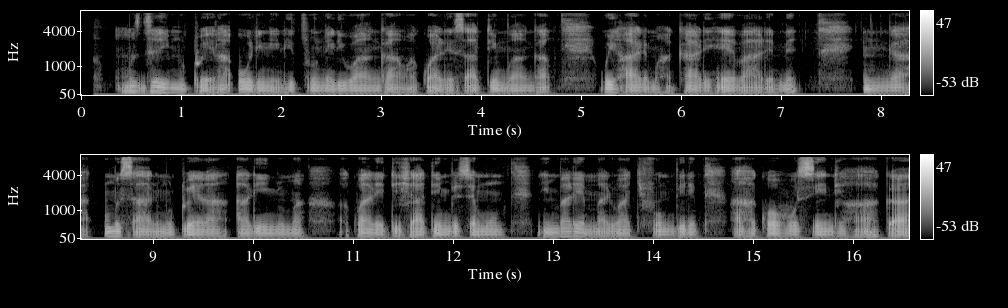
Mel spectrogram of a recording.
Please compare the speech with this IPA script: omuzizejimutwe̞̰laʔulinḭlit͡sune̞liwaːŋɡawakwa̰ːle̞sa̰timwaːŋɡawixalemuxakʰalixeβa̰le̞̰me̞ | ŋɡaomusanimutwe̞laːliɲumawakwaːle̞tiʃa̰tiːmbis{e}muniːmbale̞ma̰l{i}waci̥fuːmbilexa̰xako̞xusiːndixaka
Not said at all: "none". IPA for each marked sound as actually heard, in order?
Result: e, i

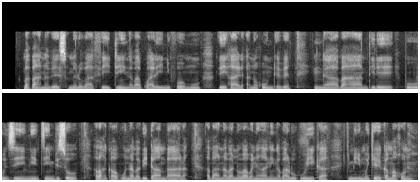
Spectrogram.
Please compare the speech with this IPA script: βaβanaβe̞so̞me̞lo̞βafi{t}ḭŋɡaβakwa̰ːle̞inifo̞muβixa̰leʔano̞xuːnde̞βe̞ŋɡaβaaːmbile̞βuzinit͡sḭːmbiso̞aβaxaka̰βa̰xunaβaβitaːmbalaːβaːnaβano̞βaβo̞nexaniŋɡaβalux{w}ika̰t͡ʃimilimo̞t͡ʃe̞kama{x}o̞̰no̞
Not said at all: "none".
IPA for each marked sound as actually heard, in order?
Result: t, u, x

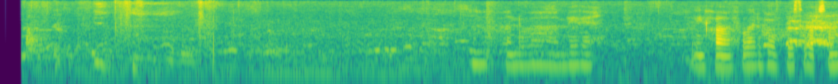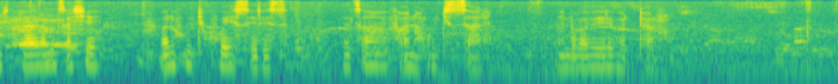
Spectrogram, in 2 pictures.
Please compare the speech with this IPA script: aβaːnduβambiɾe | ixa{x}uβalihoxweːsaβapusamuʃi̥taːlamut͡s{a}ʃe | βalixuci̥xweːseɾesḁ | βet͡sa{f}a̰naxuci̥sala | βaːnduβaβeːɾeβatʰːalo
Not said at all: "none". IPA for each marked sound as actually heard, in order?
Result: f, a, f

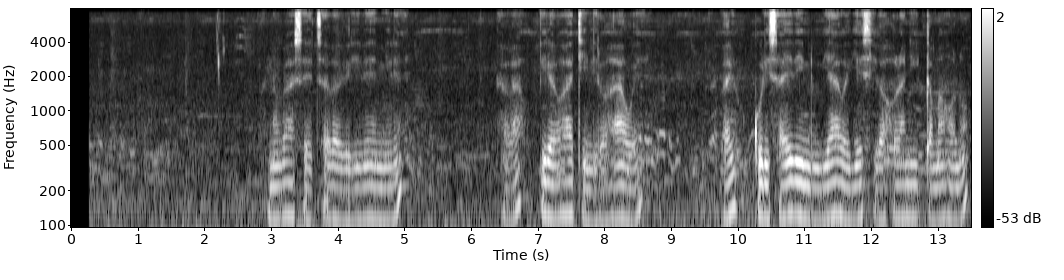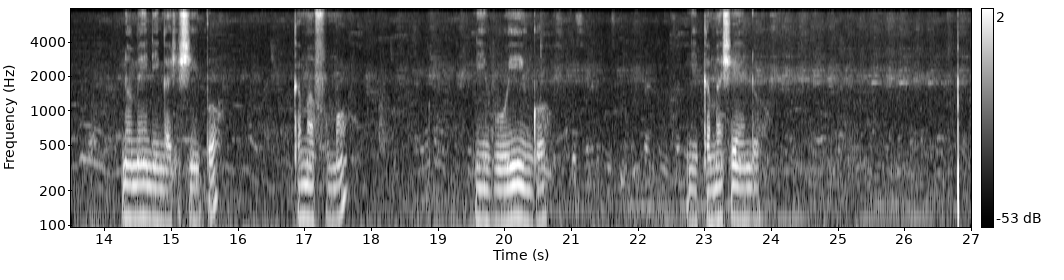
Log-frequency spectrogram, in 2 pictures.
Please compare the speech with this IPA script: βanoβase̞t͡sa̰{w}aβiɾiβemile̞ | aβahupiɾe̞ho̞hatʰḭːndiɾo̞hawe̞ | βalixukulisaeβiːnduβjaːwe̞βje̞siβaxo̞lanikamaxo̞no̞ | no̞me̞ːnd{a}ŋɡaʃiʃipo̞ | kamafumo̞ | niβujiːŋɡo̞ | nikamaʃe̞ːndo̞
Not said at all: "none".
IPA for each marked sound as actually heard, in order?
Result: β, i

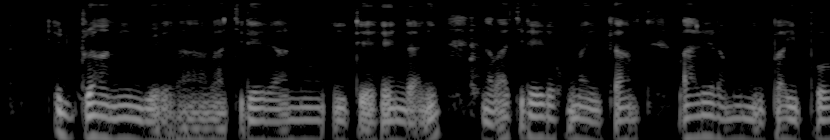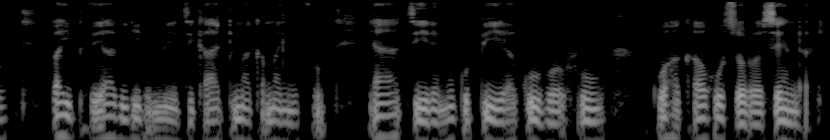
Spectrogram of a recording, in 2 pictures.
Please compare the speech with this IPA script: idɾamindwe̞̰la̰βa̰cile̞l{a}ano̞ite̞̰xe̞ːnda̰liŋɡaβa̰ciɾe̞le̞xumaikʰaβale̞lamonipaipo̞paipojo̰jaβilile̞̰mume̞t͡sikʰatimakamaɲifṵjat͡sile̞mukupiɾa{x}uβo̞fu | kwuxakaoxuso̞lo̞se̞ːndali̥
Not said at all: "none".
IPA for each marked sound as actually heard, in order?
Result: e, k

